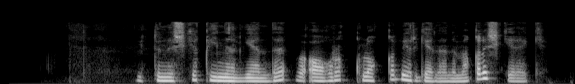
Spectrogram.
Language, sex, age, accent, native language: Uzbek, female, 30-39, Toshkent shahri, Uzbek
